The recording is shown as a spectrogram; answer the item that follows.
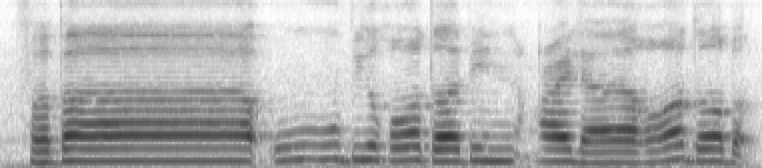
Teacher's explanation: نہیں بنانا، فباؤ نہیں کہنا، فباؤ واو مدہ ہے، ٹھیک ہے۔ بغضب میں غین بھی پر ہے، ضاد بھی پر پڑھا جائے گا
